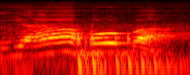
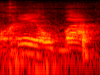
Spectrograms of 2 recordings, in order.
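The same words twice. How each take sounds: First: "Yahová" drawn out with a Y onset; teacher modelling "Yahová"; correct pronunciation demo. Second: "Jehová" with a harsh J onset; the rejected "Jehová", J instead of Y; wrong pronunciation demo. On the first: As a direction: sound out "Yahová" slowly, starting on Y. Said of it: "que se dice Yahová". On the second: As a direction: say "Jehová" with a raspy J, as the mistake. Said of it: "no Jehová". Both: Shown as a demonstration.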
